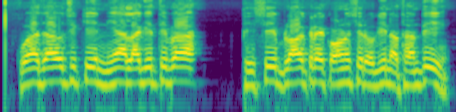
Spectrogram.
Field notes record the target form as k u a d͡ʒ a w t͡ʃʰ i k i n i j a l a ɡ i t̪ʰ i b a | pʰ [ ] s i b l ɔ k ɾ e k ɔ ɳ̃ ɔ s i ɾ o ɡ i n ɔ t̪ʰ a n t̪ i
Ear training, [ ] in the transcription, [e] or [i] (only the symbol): i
